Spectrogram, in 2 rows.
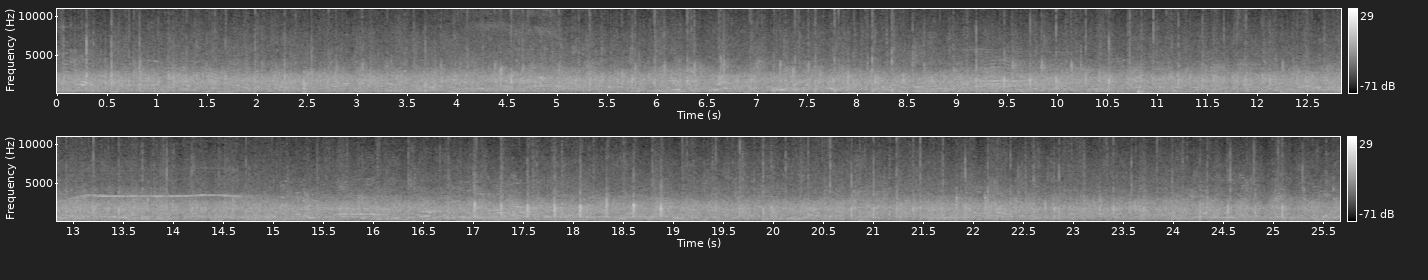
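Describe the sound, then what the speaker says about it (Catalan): Audience at a 2019 Christmas concert by the A.C. Socarrats association gives long, steady applause, a dense, even roar of clapping that holds for the full duration, with some louder nearby claps and a few faint voices. "Un fort aplaudiment per a tots."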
